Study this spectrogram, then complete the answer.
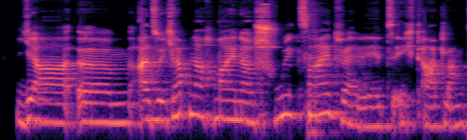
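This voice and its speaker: A woman speaks with audible room echo around her. Noticeable background noise is present. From Germany, rural. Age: 50s. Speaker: business executive. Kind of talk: interview.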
